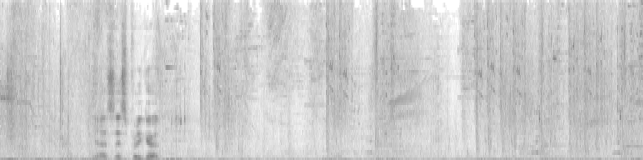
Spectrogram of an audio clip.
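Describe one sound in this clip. Sword strikes clang and slash repeatedly.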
